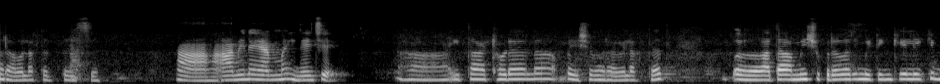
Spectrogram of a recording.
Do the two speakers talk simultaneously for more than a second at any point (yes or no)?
no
